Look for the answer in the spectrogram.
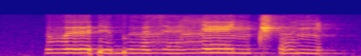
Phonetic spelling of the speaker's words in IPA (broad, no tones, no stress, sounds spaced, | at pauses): v ɘː ɗ e̤ bʱ ə z ɛ̤ ɮ eː ɲ t͡ʃʼ ə̤ ɲ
